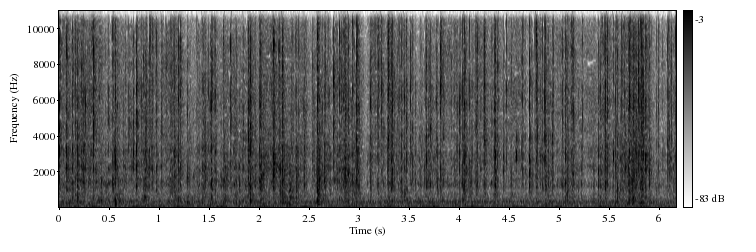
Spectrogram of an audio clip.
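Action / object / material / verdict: scrape / plastic-wrapped baby wipes packs / soft plastic / none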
